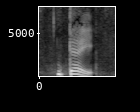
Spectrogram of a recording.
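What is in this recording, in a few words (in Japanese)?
"itai" Japanese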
